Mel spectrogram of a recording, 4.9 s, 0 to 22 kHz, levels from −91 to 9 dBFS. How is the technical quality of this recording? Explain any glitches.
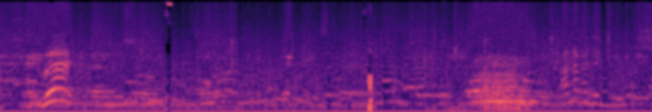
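The recording has poor technical quality, with constant graininess and two short bursts.

Low bit depth without dither runs through the whole clip. The grain follows the sound itself. Quiet passages turn gritty. The error sits only about 15 dB below the signal. This fits plain truncation to roughly 5 bits, likely with no dither added.

A corrupt frame decoded shows up twice. The first is at 1.23 to 1.29 s, and the second at 2.70 to 2.80 s. Each is a brief burst of misplaced energy. The decoder played damaged data, a couple of frames, then a few. The first burst is louder, near -5 dBFS.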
